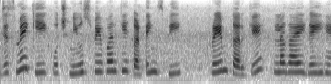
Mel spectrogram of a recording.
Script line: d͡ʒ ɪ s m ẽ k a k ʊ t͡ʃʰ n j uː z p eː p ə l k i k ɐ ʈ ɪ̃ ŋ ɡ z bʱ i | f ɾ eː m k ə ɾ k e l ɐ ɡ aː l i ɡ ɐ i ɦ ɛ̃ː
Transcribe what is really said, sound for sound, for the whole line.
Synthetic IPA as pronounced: d͡ʒ ɪ s m ẽ k i k ʊ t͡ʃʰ n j uː z p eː p ə ɾ k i k ɐ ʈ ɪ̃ ŋ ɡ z bʱ i | f ɾ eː m k ɐ ɾ k e l ɐ ɡ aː i ɡ ɐ i ɦ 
